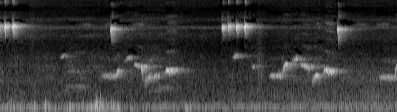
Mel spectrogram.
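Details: Champion Blue-crowned hanging parrot singing nonstop in the 'nagih hutang' style: very high, thin, sharp chirps in short rapid clusters, alongside lower slurred, rising and falling whistles and a soft low rumble.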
